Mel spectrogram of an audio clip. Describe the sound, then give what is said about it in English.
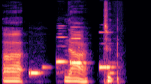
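A phone ringtone plays a short melodic tune in three quick bursts of warbling, hoot-like tones that slide in pitch, fairly loud, with no talking over it. “Did you have like an owl sissy ringtone?”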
